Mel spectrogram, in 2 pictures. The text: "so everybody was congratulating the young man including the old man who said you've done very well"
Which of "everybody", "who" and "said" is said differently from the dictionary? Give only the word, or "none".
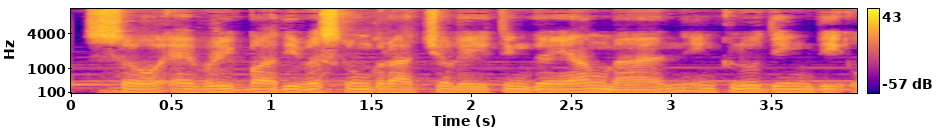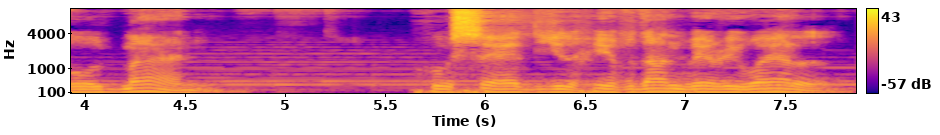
none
